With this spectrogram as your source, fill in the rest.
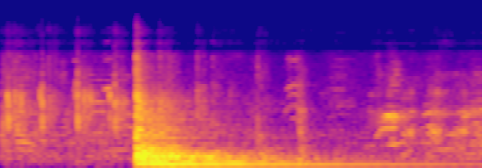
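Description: A large drum booms with a deep, ringing strike.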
